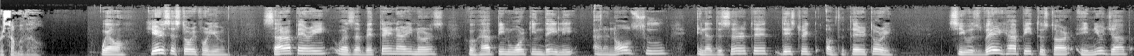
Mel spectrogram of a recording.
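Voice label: michoacan, International Dialects of English Archive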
